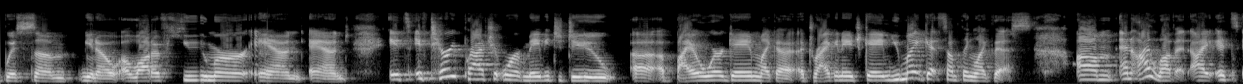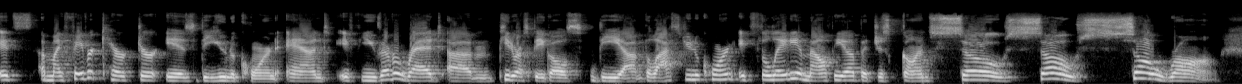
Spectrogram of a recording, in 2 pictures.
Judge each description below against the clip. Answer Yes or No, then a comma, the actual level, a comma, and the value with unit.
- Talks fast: No, average, 180 wpm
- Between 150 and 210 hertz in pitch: Yes, high, 190 Hz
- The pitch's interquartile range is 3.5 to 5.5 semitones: Yes, average, 5.1 semitones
